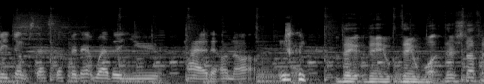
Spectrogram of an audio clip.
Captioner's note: laughs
